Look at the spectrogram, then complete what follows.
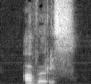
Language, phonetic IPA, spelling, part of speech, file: Polish, [ˈavɛrs], awers, noun, Pl-awers.ogg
